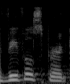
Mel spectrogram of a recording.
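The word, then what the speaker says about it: Wewelsburg: The Wevelsburg Castle. – Oh, I said it wrong.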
